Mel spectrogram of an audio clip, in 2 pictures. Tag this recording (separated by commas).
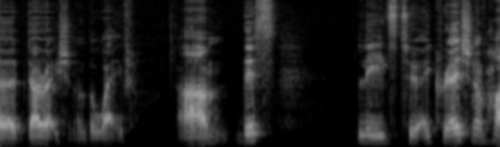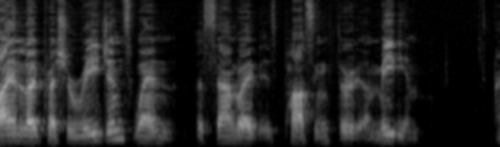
Speech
